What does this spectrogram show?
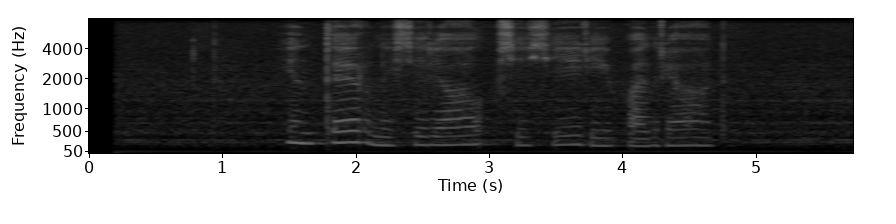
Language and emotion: Russian, sad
